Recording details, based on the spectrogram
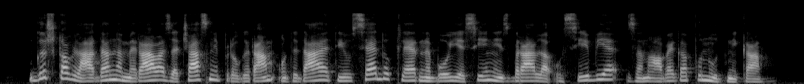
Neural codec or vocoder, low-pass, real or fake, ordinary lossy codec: codec, 24 kHz, 6 kbps, HILCodec; none; fake; none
